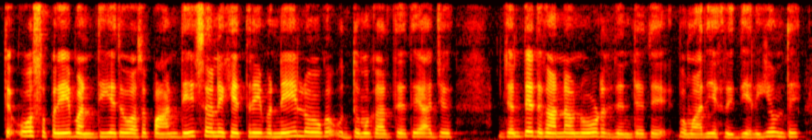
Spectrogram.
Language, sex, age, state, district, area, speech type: Dogri, female, 30-45, Jammu and Kashmir, Samba, rural, spontaneous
